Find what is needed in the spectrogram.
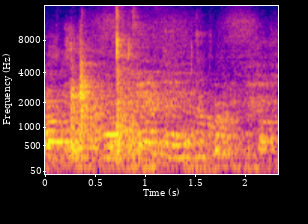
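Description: A voice without clear words over background music, with two short sharp clicks in the first second.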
